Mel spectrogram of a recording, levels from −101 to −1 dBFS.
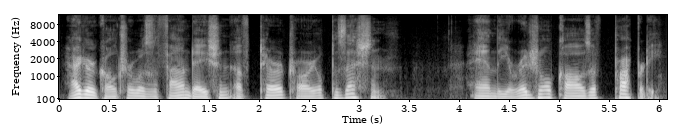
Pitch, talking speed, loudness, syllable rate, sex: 110 Hz, 130 wpm, -19 LUFS, 5.9 syllables/s, male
